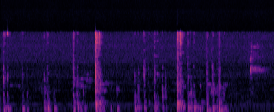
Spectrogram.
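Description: Typing on a computer keyboard: a run of irregular key clicks that stops about four and a half seconds in.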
